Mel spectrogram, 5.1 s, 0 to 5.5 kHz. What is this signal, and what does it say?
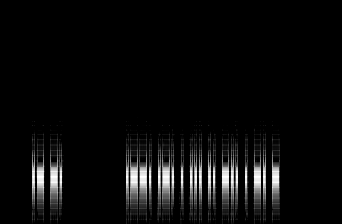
Morse code, heard as a keyed tone, about 34 wpm, 550 Hz. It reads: AN PRESIDENT
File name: Ultimate Word List / 35WPM Ultimate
